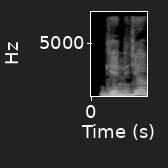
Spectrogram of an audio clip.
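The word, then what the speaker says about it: Geniza: 1896 में फुस्तात, पुराना काहिरा में बेन एजरा के यहूदी प्रार्थना भवन के एक सीलबंद कमरे, गेनिजा, जिसका उच्चारण गनिजा के रूप में किया जाता है, में मध्यकाल के यहूदी दस्तावेजों का एक विशाल संग्रह मिला।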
